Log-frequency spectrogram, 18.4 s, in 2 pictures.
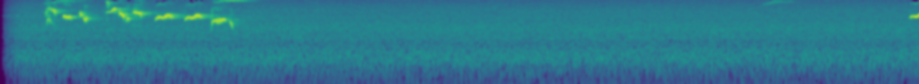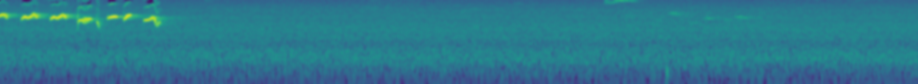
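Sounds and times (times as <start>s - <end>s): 
soft background hiss: 0.0s - 18.3s
Eurasian blackcap warbling song: 0.4s - 2.5s, 9.1s - 10.9s.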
